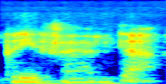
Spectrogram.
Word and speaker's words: preferred: The last syllable is stressed, so double r before adding ed, preferred.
